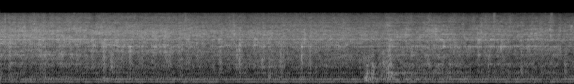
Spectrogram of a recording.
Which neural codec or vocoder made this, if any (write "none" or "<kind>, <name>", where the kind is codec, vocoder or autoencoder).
vocoder, Vocos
